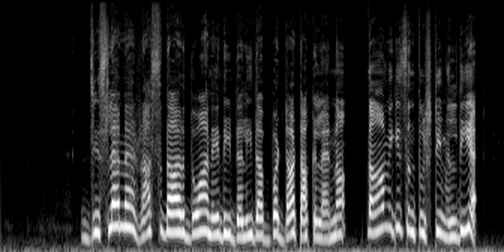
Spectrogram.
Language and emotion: Dogri, happy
